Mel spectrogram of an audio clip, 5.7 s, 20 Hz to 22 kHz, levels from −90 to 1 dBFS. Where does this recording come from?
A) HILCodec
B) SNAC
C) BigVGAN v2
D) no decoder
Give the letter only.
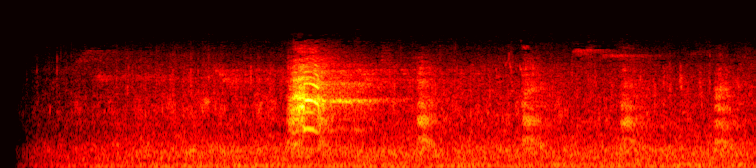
D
